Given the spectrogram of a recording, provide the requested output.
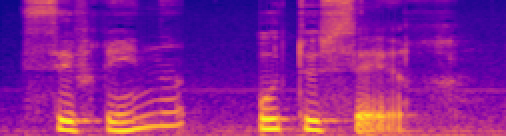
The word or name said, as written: Séverine Autesserre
